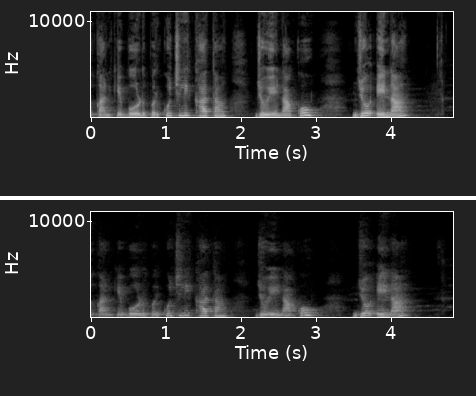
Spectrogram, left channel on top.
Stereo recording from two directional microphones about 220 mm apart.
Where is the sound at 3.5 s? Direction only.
50° left (ahead or behind).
